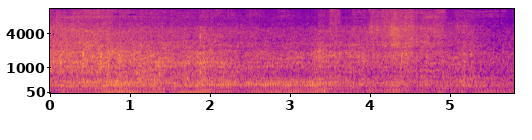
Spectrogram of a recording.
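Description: Motorcycle engine running steadily at low revs as the bike rides through a shallow water crossing, over a steady rushing noise.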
